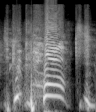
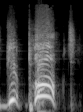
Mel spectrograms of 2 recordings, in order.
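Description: First: Even higher hyped shout; energy drink ad. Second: Hyped high shout; energy drink ad. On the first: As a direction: scream it like a hype ad. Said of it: "Well, [name]'s pumped". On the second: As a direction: pump yourself up. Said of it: "I gotta move my body sometimes". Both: Real, not acted.

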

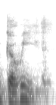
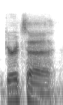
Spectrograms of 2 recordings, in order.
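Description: First: Goethe said as "Go-eeth", anglicized and jokey; joke pronunciation. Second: Goethe said as "GER-tuh", German style; German pronunciation. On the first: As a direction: pronounce Goethe like "GO-eeth" with a th ending. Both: Shown as a demonstration. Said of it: "sometimes pronounced".

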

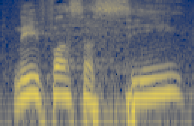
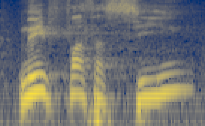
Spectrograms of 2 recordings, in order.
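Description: Both takes have the same delivery.

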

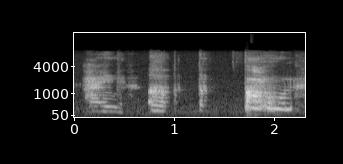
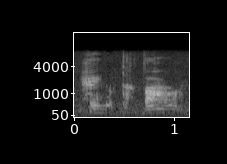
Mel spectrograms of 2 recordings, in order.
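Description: First: "Hang up the phone" slow, word by word; emphatic repeated order. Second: Low, very soft retold command; hushed order. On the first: Retold or imitated. Friend insisting he end the call, slow emphatic "Hang up the phone". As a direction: space out "Hang up the phone", leaning on "phone". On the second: Friend ordering him off the call, hushed. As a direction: say it under your breath, low.

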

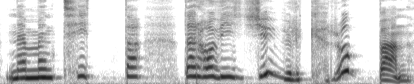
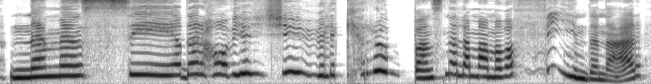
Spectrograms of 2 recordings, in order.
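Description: First: Slow, higher, easy cheer; glad and simple. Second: Much higher, louder and slow, overplayed delight; forced excited call. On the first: Pretend. Anna rehearsing a cheerful line: slow, higher, gentle cheer. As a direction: point it out brightly, nice and easy. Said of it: "säga det glatt och enkelt". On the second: Anna distracting her mother with the crib: slow, high, loud cheer. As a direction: cry out in desperate cheer.

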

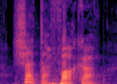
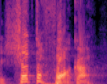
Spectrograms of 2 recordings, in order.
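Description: First: Said in the usual way. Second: Higher, louder mock shout; a loud, mocking shut up. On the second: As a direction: bark it at the employees. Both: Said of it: "they say".

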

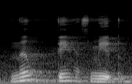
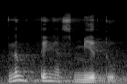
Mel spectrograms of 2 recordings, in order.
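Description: The two takes are said the same way.

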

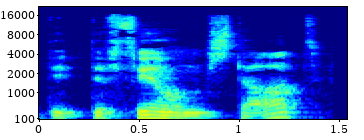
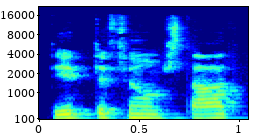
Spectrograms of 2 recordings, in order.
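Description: First: Film stressed, said slowly with a rise. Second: Said in the usual way. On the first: Shown as a demonstration. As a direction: lean on the word film. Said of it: "But you might be asking". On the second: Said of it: "which part of the sentence are you questioning".

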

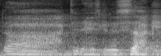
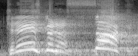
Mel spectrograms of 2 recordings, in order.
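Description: First: Low, soft, dejected sigh; weary groan. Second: Loud, high-pitched blurt; sudden shout. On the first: Acted. Waking up on Sunday morning, weary groan. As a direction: groan it softly, dreading the day. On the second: Retold or imitated. Dad to his child at parting, sudden shout. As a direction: yell it out like a blunt announcement. Dad's punchline after tender goodbye.

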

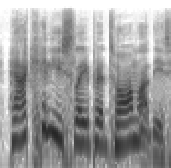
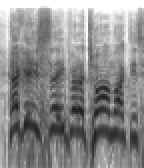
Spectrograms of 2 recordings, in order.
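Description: First: Said in the usual way. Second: High, loud indignant shout; raised voice, full-on shout. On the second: Acted. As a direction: shout it at a sleeper in disbelief. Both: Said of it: "he shouted".

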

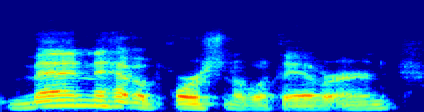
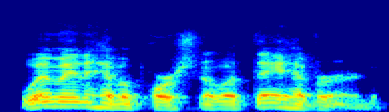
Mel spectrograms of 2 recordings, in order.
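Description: First: Men hit with a rising lift; men marked with a rise as the first half of a contrast; stress on men. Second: Women hit with a falling close; Women stressed and falling as the second half of the contrast. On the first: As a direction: lean on men, rising, to set it against women. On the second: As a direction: lean on Women, falling, to answer men. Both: Shown as a demonstration.

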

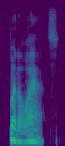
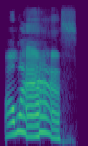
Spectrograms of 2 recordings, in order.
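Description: First: Dramatic alas. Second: High, theatrical cry of alas; dramatic alas. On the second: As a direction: wail it like a tragic narrator. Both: Acted. Dramatic story ending exclamation.

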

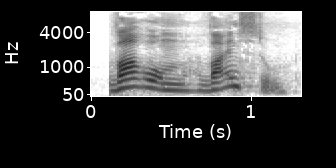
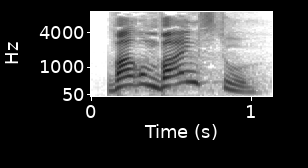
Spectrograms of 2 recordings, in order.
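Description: First: Slow and lower, weighing each word; slow, pondering question. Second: Quicker, lifted repeat of the question; livelier repeat of question. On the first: Preacher puts the question to every listener, slow and pondering. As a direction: let the question sink in slowly. Question put to congregation slowly. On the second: Preacher presses the question on the congregation, livelier and lifted. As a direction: ask it afresh, with more lift. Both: Shown as a demonstration.

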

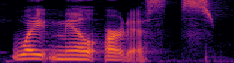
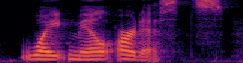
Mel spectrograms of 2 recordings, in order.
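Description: No difference in how they are said.

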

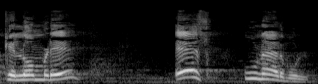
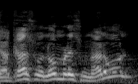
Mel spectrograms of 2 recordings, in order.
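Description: First: Said in the usual way. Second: Rising question tune ending on árbol; árbol lifted as a question; read as a question. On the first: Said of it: "sin los signos de interrogación". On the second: Shown as a demonstration. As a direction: ask ¿acaso el hombre es un árbol? with a rise. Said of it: "como expliqué".

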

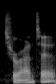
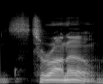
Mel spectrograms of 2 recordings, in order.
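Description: First: Toronto with the T, tor-on-toe; Toronto, full tor-on-toe. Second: Toronto said tor-ah-no; Toronto, dropped T, tor-ah-no; no second T. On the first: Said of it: "Yeah, it's just Toronto". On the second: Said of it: "You don't pronounce the T". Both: Shown as a demonstration.

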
